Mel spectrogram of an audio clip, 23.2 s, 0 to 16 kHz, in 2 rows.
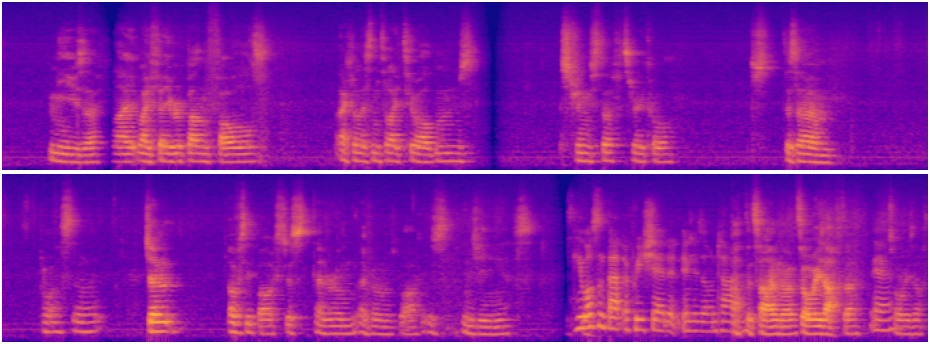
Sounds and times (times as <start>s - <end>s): Speech: 0.6s - 3.4s, 4.2s - 6.0s, 7.0s - 8.5s, 9.4s - 10.5s, 12.1s - 12.8s, 13.4s - 13.8s, 14.4s - 23.1s.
